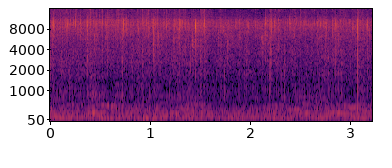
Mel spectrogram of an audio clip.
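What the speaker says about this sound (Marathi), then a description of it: "आता आपण भाज्या आपण तव्यावर टाकणार आहे" Vegetables sizzle steadily on a hot griddle, a continuous close crackle with no voices.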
